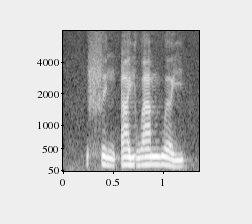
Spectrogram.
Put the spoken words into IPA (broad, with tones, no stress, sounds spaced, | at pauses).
f e˨˩˨ ŋ ʔ a˨˩ j w a˧ m w ə˨˩˨ j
